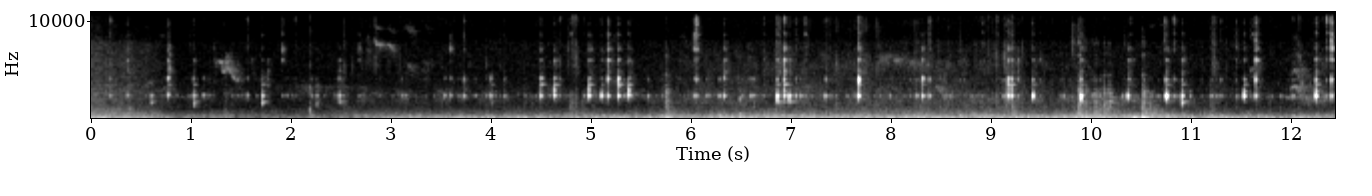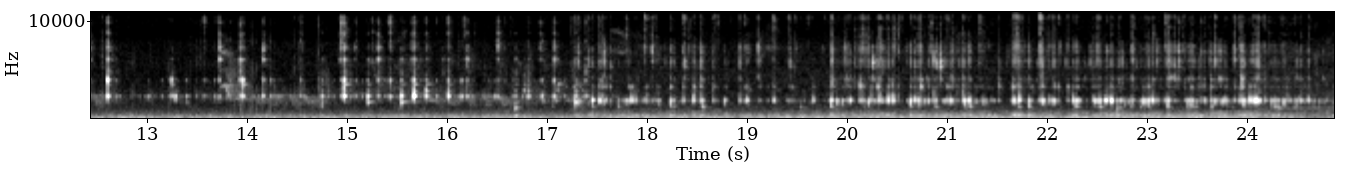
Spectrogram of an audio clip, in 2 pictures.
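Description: Coffee dripping through a paper-filter pour-over dripper into a glass server: a quick run of faint drips and small glassy plinks, with a thin stream of hot water poured onto the grounds.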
